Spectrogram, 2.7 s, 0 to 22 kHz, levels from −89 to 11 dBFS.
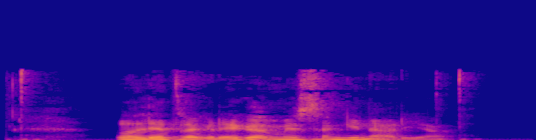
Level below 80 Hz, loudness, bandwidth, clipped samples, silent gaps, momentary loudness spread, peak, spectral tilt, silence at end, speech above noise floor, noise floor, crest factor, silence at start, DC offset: -60 dBFS; -24 LUFS; 11.5 kHz; under 0.1%; none; 21 LU; -6 dBFS; -6 dB/octave; 0.35 s; 23 dB; -46 dBFS; 18 dB; 0.1 s; under 0.1%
